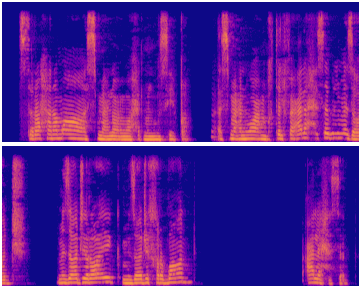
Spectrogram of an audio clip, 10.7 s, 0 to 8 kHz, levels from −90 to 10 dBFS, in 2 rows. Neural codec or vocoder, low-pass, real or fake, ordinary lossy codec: none; 7.2 kHz; real; none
